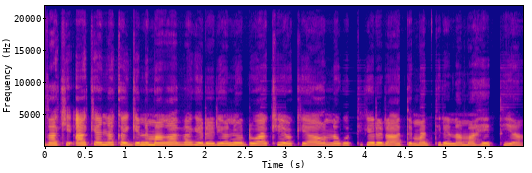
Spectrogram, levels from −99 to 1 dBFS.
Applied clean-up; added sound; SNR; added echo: neural mask model DeepFilterNet 3.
